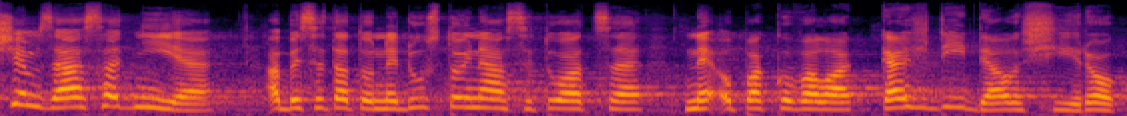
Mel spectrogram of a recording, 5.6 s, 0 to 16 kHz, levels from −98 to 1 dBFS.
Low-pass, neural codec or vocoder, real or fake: 14.4 kHz; none; real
